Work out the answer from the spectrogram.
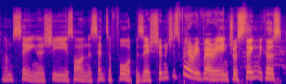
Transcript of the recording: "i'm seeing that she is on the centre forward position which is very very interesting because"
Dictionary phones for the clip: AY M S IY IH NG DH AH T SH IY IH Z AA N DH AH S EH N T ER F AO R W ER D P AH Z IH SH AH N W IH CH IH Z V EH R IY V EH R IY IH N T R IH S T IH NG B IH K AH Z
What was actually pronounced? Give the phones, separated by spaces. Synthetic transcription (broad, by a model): AY M S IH IH NG DH AH T SH IY IH Z N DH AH S EH N T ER F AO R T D P AH Z IH SH AH N W IH CH IH Z V EH R IY V EH R IY IH N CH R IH S T IH NG B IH K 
